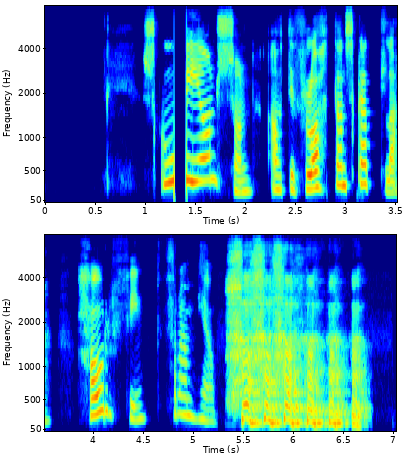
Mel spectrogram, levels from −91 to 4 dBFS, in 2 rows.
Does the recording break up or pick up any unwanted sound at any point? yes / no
yes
